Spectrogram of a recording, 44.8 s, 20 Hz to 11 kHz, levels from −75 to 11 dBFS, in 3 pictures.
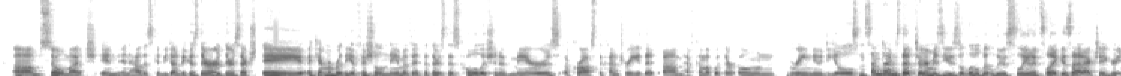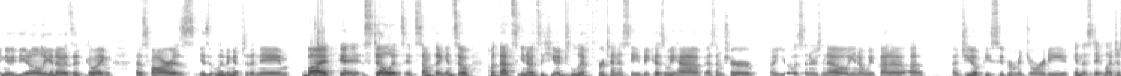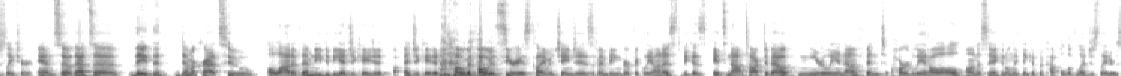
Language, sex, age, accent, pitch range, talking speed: English, female, 20-39, American, 160-190 Hz, 225 wpm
